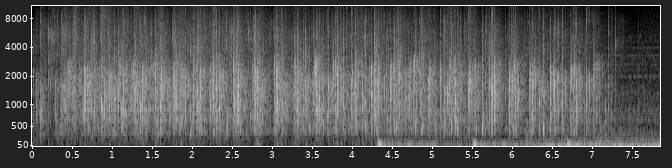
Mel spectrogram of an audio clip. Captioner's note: applause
